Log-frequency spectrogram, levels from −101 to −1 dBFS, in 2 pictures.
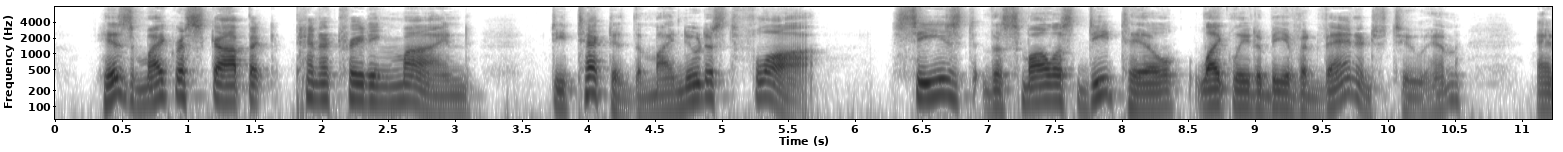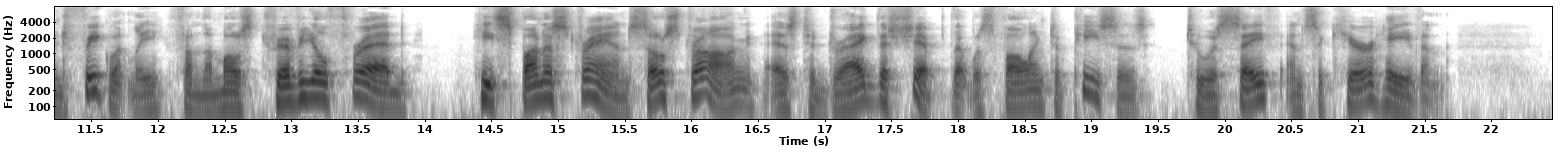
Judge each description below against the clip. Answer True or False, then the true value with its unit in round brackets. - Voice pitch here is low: True (115 Hz)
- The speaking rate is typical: False (130 wpm)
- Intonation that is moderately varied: False (7.8 semitones)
